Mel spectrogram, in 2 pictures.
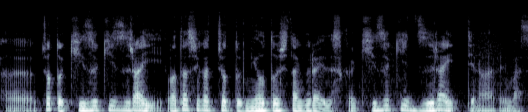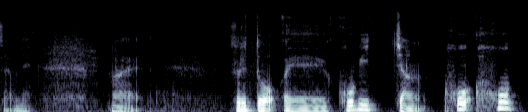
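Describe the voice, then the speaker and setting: A man's voice: medium pitch, big pitch swings, a little fast, creaky, mellow, husky. A man hosting a golf channel, reading viewer comments in a chatty, rambling way and chuckling at his own asides. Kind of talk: casual spoken commentary.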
